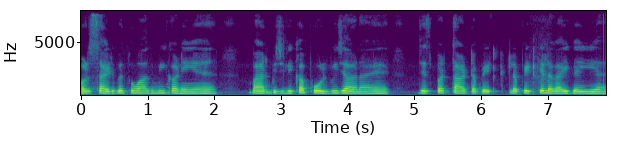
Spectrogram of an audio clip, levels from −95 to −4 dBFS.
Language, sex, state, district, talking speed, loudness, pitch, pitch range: Hindi, female, Punjab, Pathankot, 185 wpm, -18 LUFS, 195 Hz, 190-200 Hz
